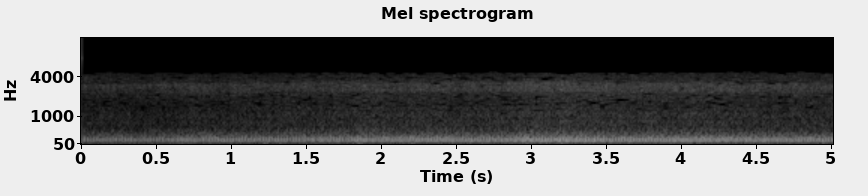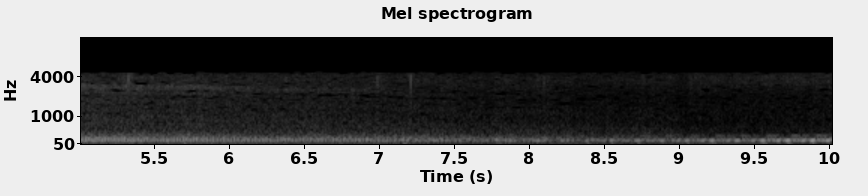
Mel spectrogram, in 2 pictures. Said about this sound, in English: Swing the patrol car around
